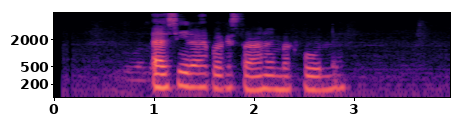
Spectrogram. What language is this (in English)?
Urdu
